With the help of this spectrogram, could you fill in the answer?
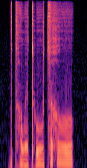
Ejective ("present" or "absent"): present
